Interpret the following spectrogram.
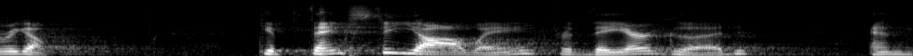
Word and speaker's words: Yahweh: so the first one is Yahweh which is pronounced Yahweh you say that Yahweh okay that's number one the second one is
